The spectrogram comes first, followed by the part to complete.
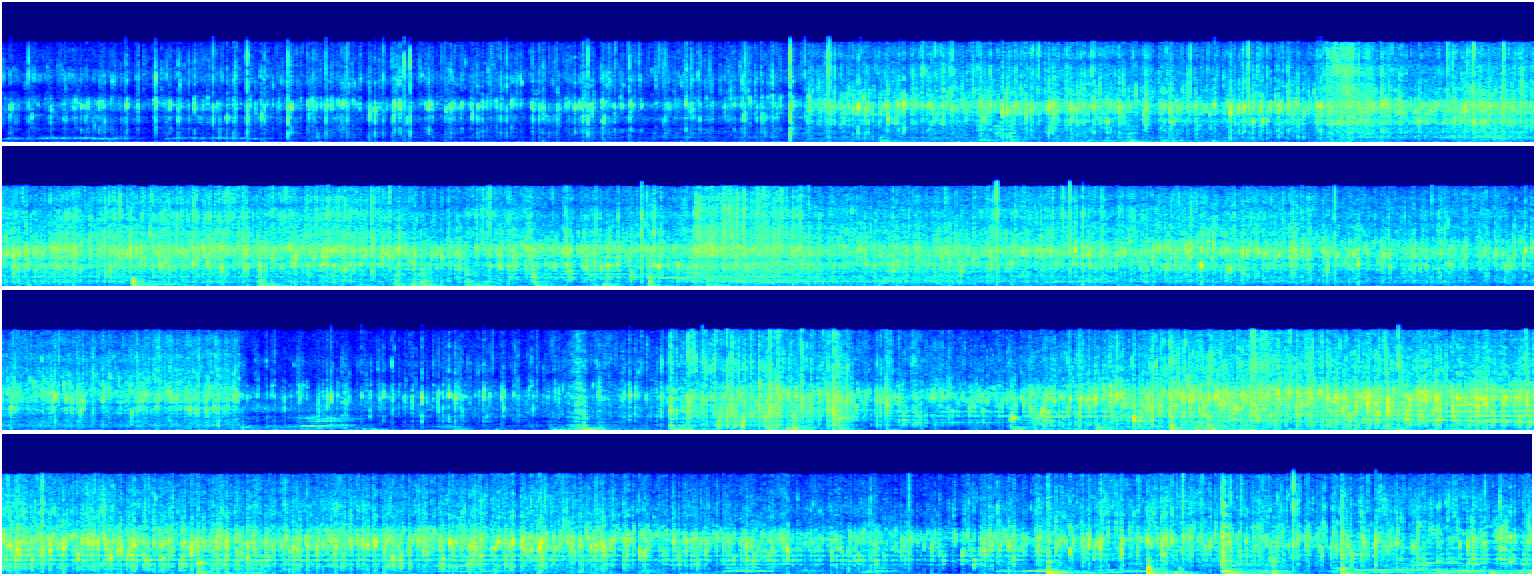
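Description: Fish patties shallow-frying in oil in an aluminium karahi: a steady sizzle that swells about four seconds in, drops away briefly past the halfway mark, then returns louder. A steel slotted spoon turning the patties adds light scrapes and clicks against the pan.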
